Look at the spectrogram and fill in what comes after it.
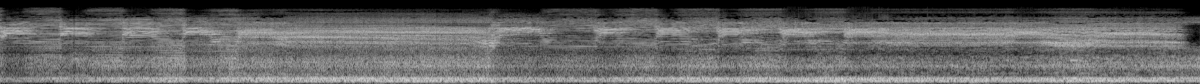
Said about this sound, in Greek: Θέλω να ακούσετε τον Ιαπωνέζο, τον Τζίτσικα, τον Ζίζιρο. Να τον ακούσουμε.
